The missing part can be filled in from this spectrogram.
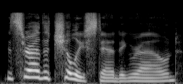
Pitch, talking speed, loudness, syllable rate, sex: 205 Hz, 165 wpm, -17 LUFS, 4.7 syllables/s, female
